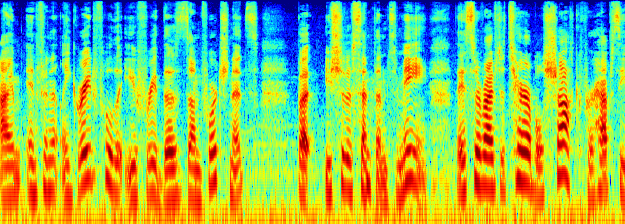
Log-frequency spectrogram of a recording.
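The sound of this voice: The recording presents an unforced reading voice.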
